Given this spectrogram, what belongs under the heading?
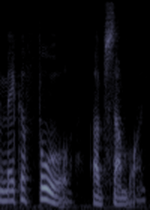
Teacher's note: there are a couple of phrases that we can link make a and fool of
